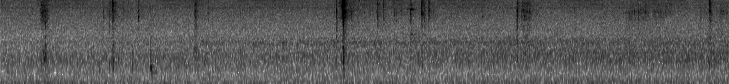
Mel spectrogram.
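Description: Hand hedge shears snipping twigs on a shrub: scattered sharp clicks about a second apart, one louder snip about three and a half seconds in, over a steady low rumble.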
